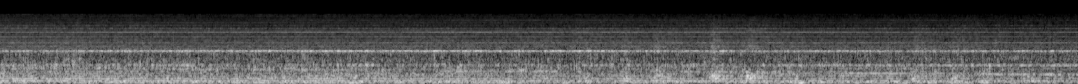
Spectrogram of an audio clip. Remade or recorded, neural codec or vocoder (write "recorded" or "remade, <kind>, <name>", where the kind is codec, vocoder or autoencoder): remade, vocoder, BigVGAN v2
